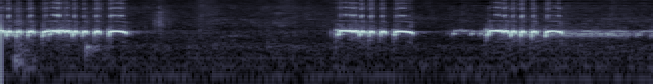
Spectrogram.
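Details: Local zebra dove from Indonesia in full song, giving stuttering bursts of quick, rolling coo notes in groups of five to seven, with a pause of over a second between the first and later phrases.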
